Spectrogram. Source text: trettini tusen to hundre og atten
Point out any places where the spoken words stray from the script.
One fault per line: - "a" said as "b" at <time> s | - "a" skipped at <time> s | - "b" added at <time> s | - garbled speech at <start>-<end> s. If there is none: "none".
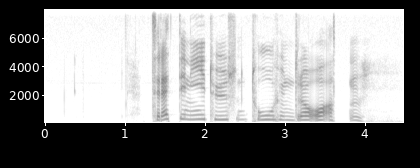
none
